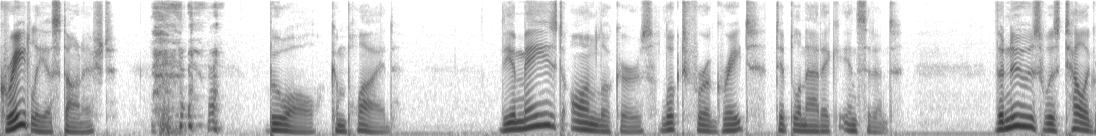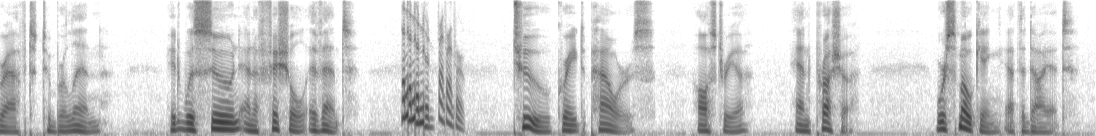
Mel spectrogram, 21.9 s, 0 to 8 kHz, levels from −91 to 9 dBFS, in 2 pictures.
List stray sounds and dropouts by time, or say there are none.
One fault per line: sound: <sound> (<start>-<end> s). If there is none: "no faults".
sound: laugh (1.5-2.3 s)
sound: chirp (15.0-15.6 s)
